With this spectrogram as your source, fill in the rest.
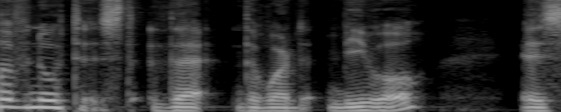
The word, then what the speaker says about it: vivo: In Spain, it's pronounced a sort of combination between a B and a V, and it sounds something like "rrr."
